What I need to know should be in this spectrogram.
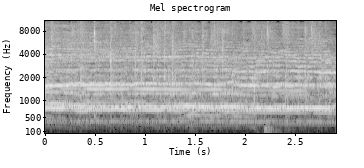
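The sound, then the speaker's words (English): A crowd cheering and whooping at a live rap battle at Phoenix Landing, a loud, sustained wall of voices with no pause. “If you feel like Abstract Minor won this battle, make some fucking noise.”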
